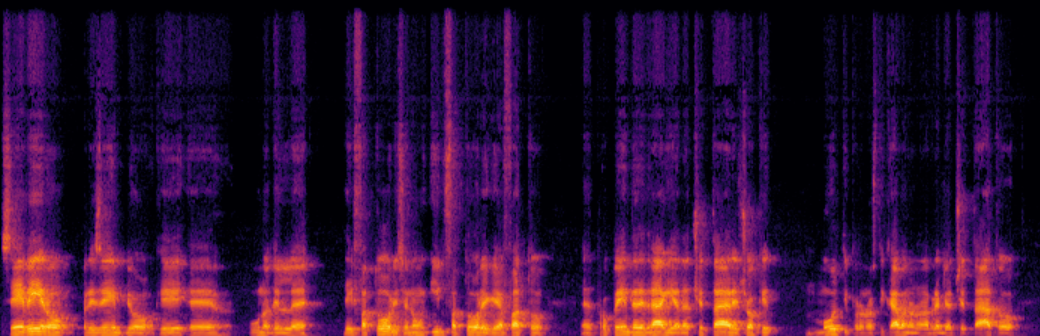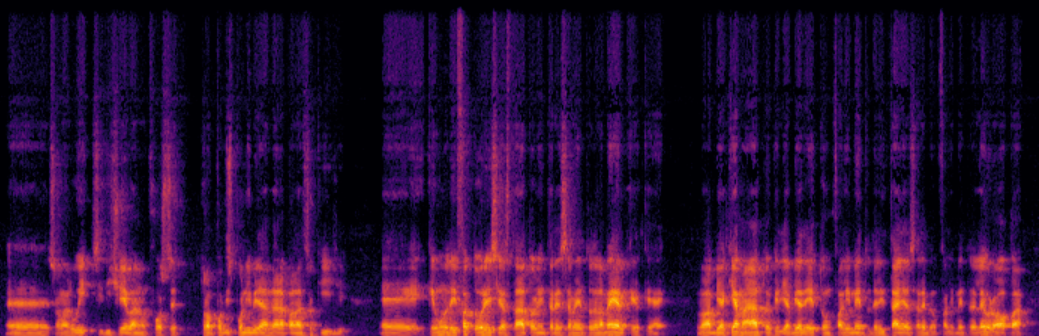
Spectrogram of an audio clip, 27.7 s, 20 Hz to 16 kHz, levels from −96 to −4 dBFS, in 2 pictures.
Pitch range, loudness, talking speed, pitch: 95-110 Hz, -22 LUFS, 150 wpm, 100 Hz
